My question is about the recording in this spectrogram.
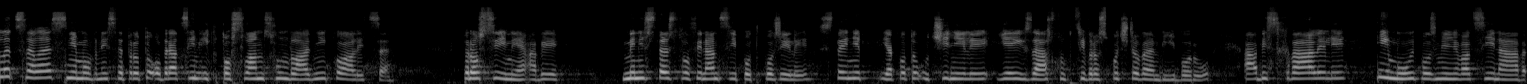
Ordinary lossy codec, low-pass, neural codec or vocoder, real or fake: Opus, 16 kbps; 14.4 kHz; codec, 44.1 kHz, 3.4 kbps, Pupu-Codec; fake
